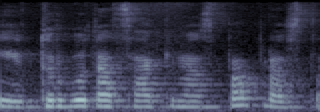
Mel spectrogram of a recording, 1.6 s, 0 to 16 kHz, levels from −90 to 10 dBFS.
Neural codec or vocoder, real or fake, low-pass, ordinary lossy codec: none; real; 14.4 kHz; MP3, 96 kbps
